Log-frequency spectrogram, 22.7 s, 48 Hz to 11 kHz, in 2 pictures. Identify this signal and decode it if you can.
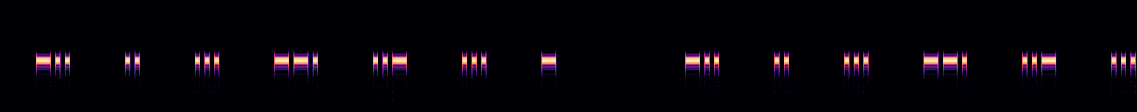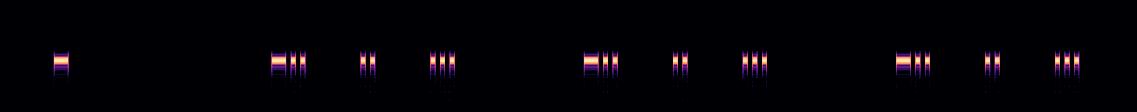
Morse code, heard as a keyed tone, about 25 wpm, spaced as for 12 wpm, 600 Hz. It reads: DISGUST DISGUST DIS DIS DIS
